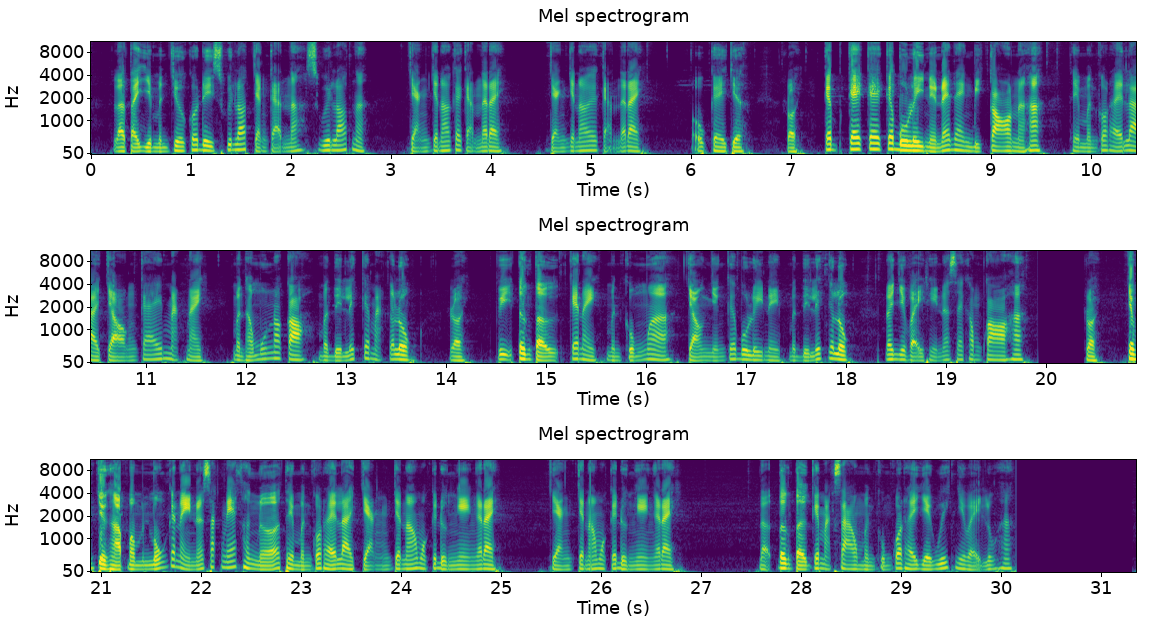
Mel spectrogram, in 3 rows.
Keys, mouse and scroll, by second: 0.1-0.6 scroll up 1, 0.6 middle click, 1.6-4.0 drag, 5.2 scroll down 1, 5.6 alt+middle click, 6.1 right click, 6.5 alt+middle click, 7.2 scroll up 1, 8.2 middle click, 8.5 alt+middle click, 9.3-9.9 scroll up 4, 9.9 click, 10.3 scroll down 1, 10.6 alt+middle click, 12.4 Delete, 12.9 middle click, 13.5 scroll up 1, 14.0 click, 15.2 alt+middle click, 16.8 Delete, 17.4 scroll down 1, 19.0 F4, 20.1 middle click, 20.1 scroll down 1, 21.1-21.5 scroll up 1, 21.5 middle click, 21.9 alt+middle click, 23.0 click, 26.2 alt+middle click, 28.7 click, 30.2 right click, 30.3 alt+middle click, 30.6-31.1 scroll down 2, 31.1 middle click.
